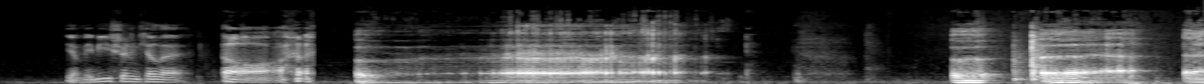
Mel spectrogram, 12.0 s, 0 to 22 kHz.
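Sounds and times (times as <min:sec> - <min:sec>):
loud burps: 0:02.2 - 0:07.6, 0:09.5 - 0:12.0.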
